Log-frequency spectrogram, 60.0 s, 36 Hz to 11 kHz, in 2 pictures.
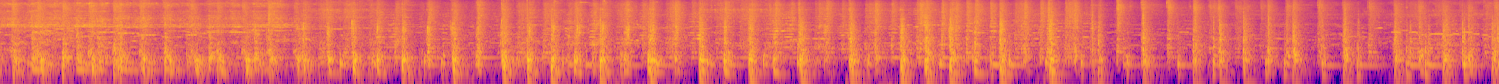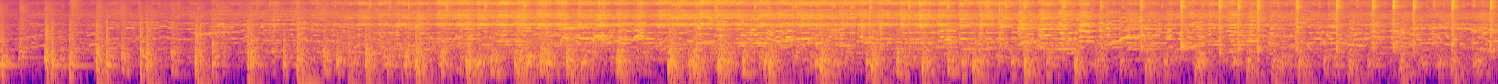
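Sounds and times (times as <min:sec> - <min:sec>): accordions playing folk tune: 0:00.0 - 0:59.9
drum beat: 0:00.0 - 0:59.9.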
